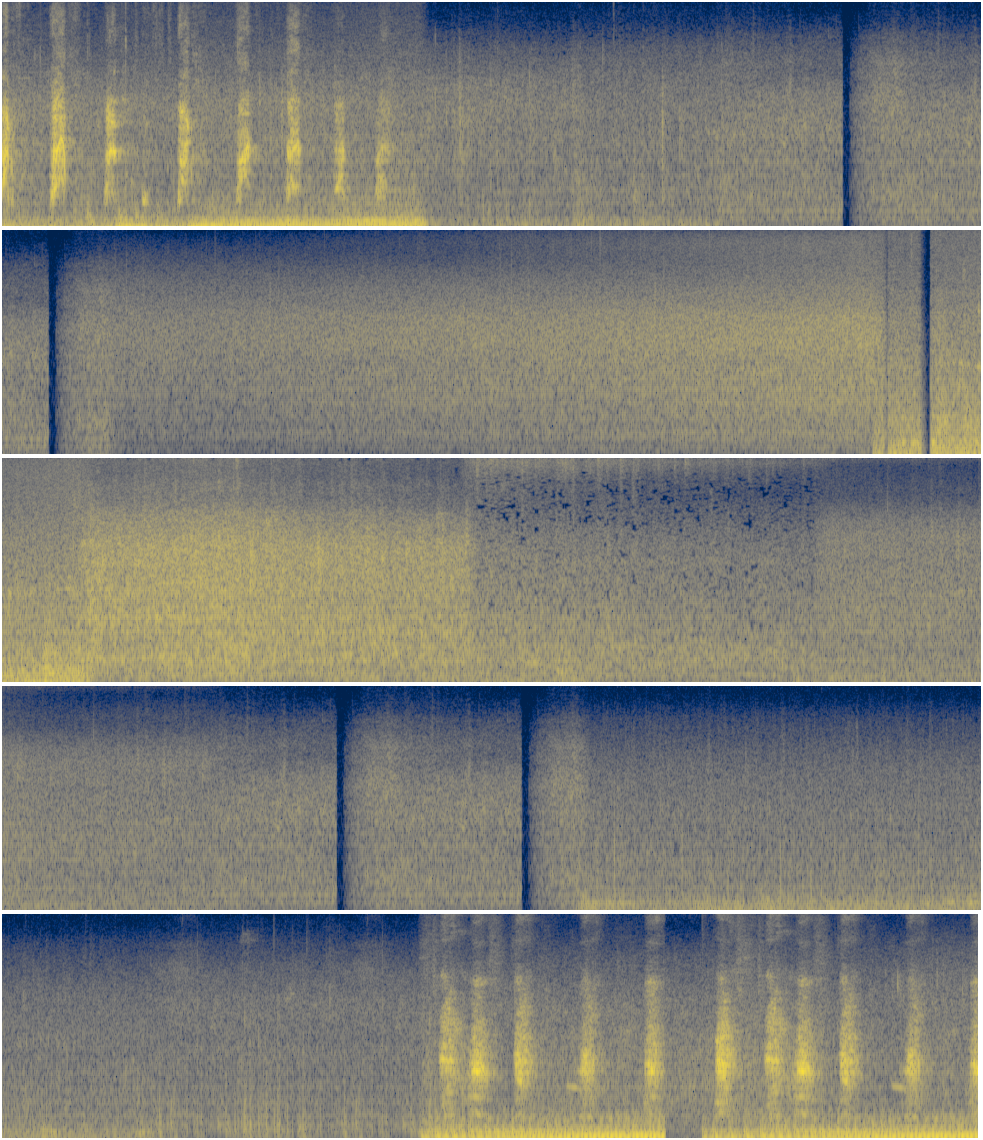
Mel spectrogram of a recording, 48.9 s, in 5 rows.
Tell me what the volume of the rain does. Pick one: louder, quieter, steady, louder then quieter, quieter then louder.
louder then quieter.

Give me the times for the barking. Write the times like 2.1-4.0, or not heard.
0.0-4.3, 43.4-48.8.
